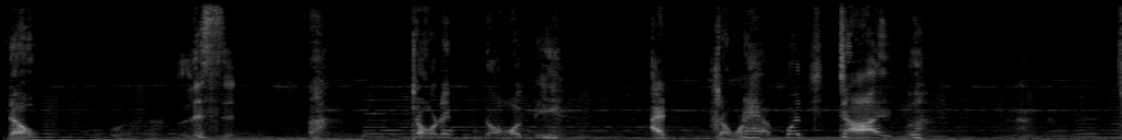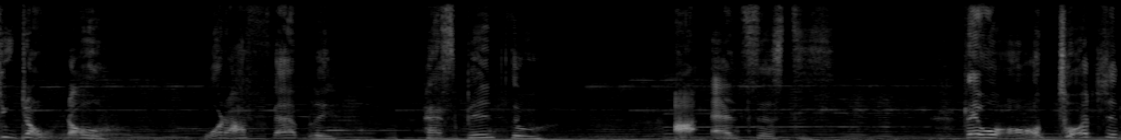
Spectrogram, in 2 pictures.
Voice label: Anime Demos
